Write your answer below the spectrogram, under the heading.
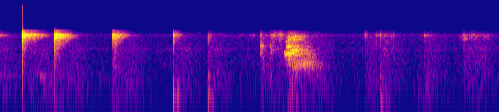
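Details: Male Kintamani dog puppies yipping: several sharp high yips at first, then a broader whining yelp and faint scattered squeaks.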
